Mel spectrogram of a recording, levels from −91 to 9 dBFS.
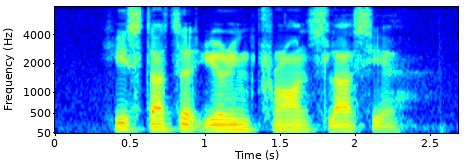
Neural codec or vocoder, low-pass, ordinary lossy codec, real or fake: none; none; none; real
